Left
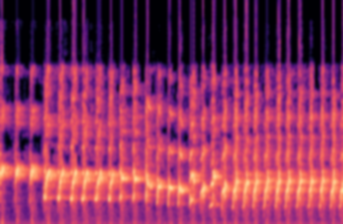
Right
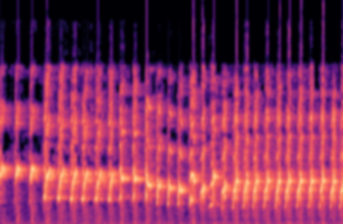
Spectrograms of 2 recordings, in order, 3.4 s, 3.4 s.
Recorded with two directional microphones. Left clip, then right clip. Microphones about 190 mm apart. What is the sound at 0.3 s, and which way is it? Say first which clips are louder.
Chirp: left 2 dB; 10° right (ahead or behind).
